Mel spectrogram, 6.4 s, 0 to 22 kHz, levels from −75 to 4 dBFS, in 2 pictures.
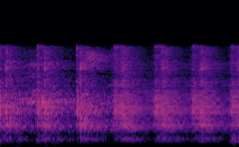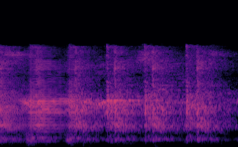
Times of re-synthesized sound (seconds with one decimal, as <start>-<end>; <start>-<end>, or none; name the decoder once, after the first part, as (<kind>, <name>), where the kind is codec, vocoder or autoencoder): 1.5-4.2 (vocoder, WaveNeXt)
